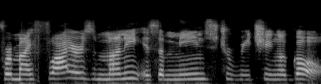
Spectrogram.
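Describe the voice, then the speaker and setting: A woman's bright, sharp voice at a moderate pace, dry and close with no echo, over a quiet background. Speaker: financial coach. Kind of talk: webinar teaching.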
